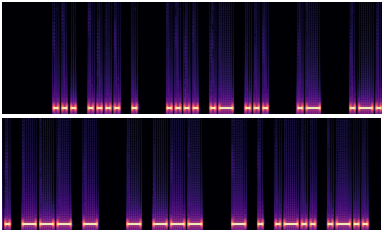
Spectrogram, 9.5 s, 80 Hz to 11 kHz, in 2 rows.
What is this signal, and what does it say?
Morse code, heard as a keyed tone, about 22 wpm, 700 Hz. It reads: SHE HAS A LOT TO TELL
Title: Sentences from Top 1000 Words - Review Part 3 - 22wpm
